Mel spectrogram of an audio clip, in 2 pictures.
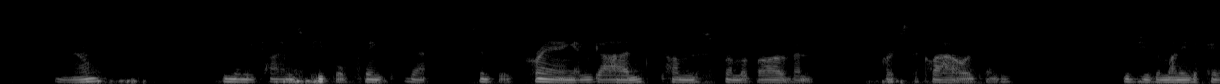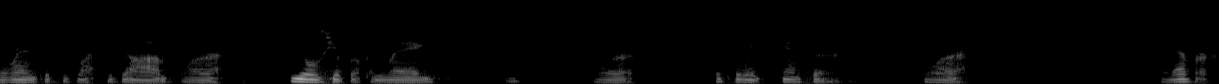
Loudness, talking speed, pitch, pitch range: -43 LUFS, 110 wpm, 110 Hz, 105-125 Hz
